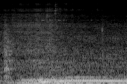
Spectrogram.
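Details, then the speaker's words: Car with dead battery, jump-started via FLYLINKTECH 1000A 15000mAh jump starter, clutch in; brief crank catches almost at once and settles to steady even low hum; normal engine start. "just like that. That was simple and quick. Wow, that worked really well."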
